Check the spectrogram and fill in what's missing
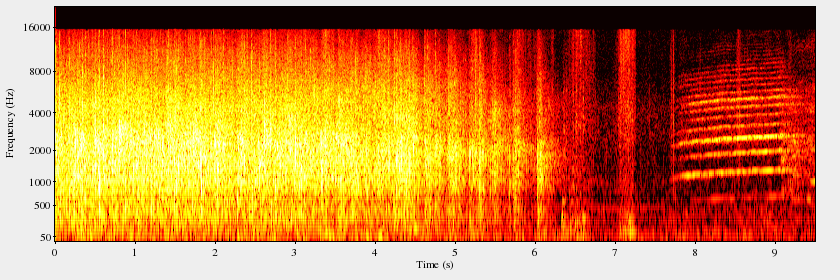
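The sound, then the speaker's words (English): A church audience applauds to welcome a couple forward, with dense, steady clapping that fades away over about six seconds, followed by a few scattered claps and then a brief high-pitched rising chirp near the end. “So can we give it a round welcome and applause”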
